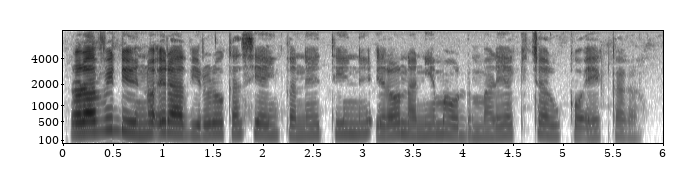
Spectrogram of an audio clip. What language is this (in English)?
Kikuyu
